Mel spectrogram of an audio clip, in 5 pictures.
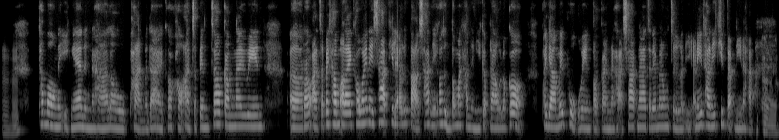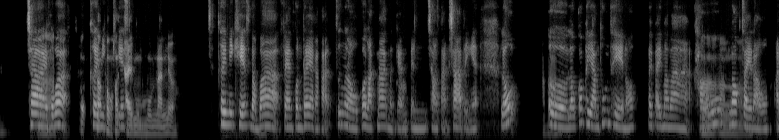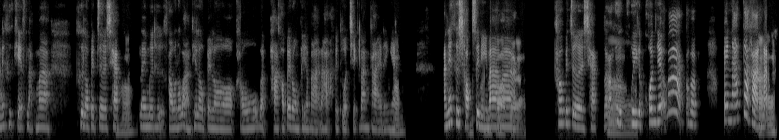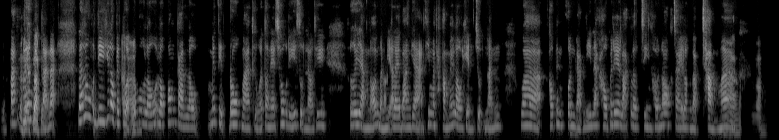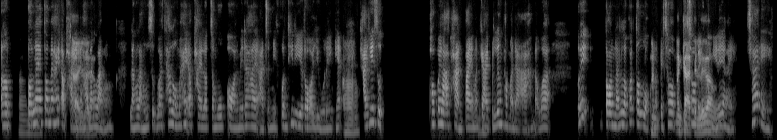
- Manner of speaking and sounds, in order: chuckle; in English: "move on"
- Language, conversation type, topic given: Thai, unstructured, คุณคิดว่าการให้อภัยส่งผลต่อชีวิตของเราอย่างไร?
